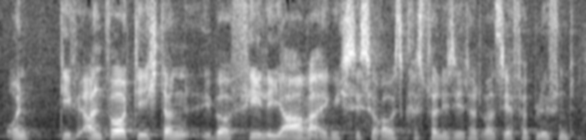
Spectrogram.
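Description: A man's voice: on the high side, fairly even intonation, moderate pace. A middle-aged man preaching a sermon in an informal, conversational way, often ending phrases with a tag question and briefly voicing biblical figures.

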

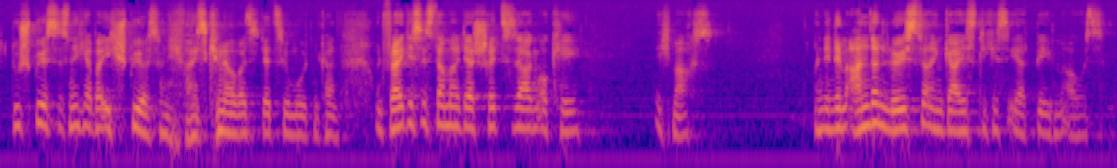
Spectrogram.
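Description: A man preaches to his congregation in a relaxed, conversational sermon, dropping slang and everyday examples as he goes. His voice sits slightly high for a man, and he sounds middle-aged. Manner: informal, colloquial preaching with slang.

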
